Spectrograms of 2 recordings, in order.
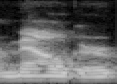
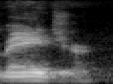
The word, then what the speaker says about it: Mauger: you search the document for m g r malgar but properly pronounced major you'll see and and and of course this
